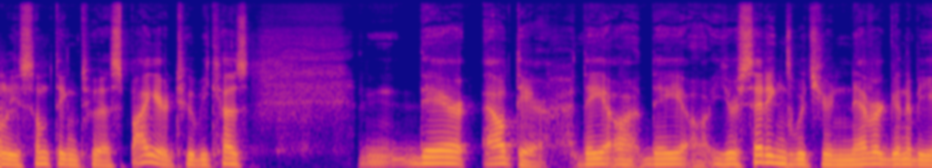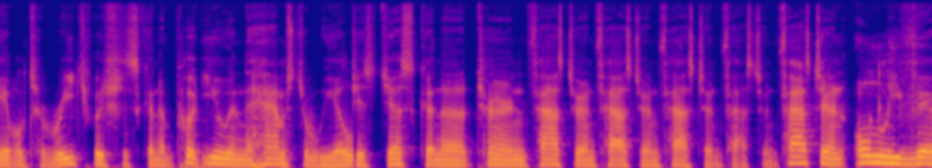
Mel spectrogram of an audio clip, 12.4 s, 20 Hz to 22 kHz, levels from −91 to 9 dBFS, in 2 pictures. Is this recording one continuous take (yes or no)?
no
